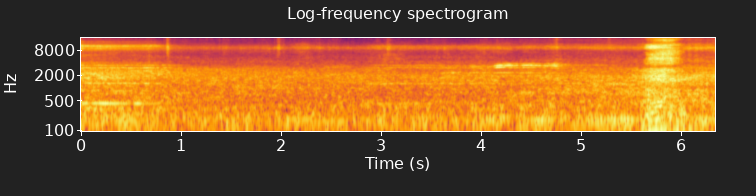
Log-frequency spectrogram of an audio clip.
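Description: City road traffic heard from a moving vehicle: a steady rumble of engines and tyres. A high-pitched squeal fades out about a second in, and a short loud rush of noise comes just before the end.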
